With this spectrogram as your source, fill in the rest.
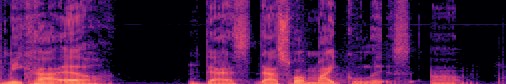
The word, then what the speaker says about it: Michael: have to change it you just pronounce it different Oh Michael no my name is Mika l that's that's what Michael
